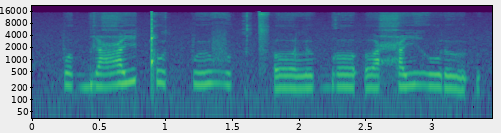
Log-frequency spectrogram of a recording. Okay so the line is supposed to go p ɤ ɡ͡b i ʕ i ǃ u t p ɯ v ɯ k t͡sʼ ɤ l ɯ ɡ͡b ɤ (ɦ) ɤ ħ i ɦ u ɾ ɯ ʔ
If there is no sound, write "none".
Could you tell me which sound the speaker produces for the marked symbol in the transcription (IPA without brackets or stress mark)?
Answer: ʔ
